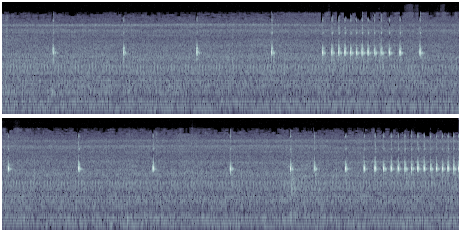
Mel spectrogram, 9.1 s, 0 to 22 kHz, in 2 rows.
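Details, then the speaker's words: H10 electronic detector on a dirty microchannel coil of a York package unit slightly low on refrigerant with an oil spot: sharp beeps about once a second racing into fast bursts near the coil; refrigerant leak alarm, three small leaks found. "there it goes there's a real good one right there and then there's one down here mhm so there's three good leaks I found so far"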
